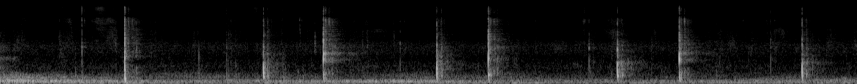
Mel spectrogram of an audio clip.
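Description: Pickleball rally: paddles striking the hollow plastic ball, about eight sharp pops at uneven intervals, some in quick pairs. A steady low rumble runs underneath.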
